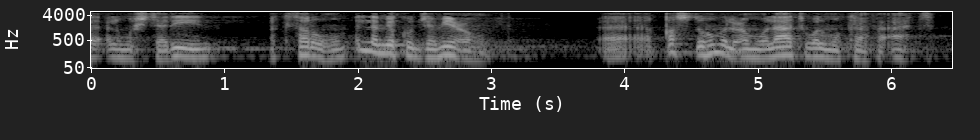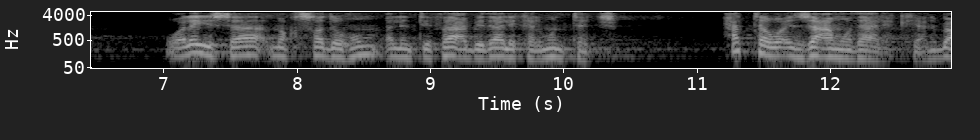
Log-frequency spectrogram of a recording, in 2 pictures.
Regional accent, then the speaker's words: Saudi Arabia; وعندنا في المملكة العربية السعودية وزارة التجارة منعت هذه الشركات

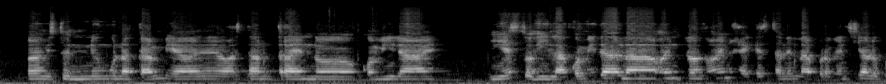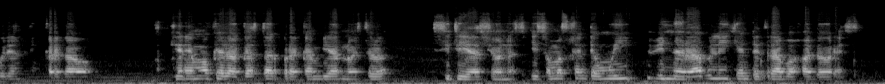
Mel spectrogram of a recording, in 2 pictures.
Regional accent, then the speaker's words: Senegal; de Senegal

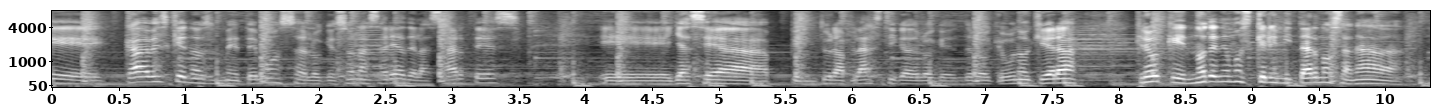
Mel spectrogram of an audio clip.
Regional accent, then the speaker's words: Guatemala; now in Argentina; En mi país, en Guatemala, existen muchas pandillas

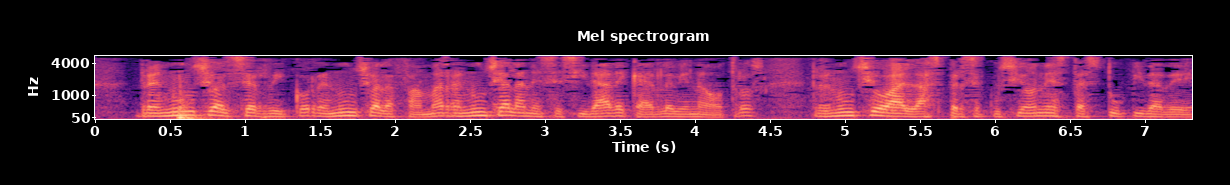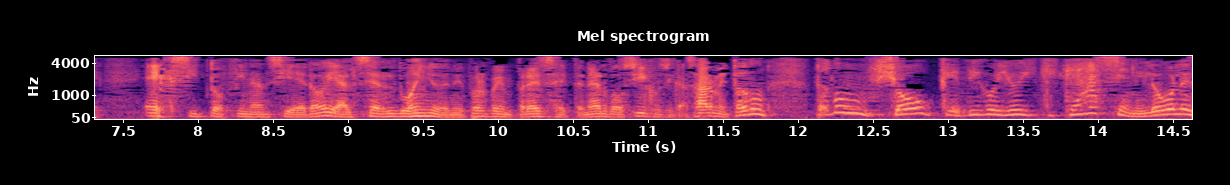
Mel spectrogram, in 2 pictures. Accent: Mexico; accent: Mexican; Pues hablo como mexicano y se acabó.

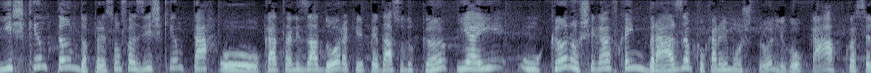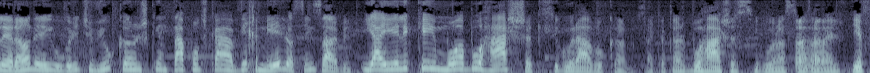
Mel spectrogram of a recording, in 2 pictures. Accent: Rio de Janeiro, Brazil; O Tucano fala que eu sou paulista enrustido, né, porque minha infância inteira eu passei, ou eu ia no shopping ou ia no aeroporto, do Rio de Janeiro, isso.

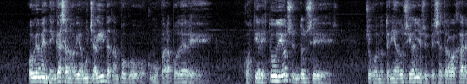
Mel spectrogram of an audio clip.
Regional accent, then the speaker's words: Buenos Aires, Argentina; Yo nací en Capital Federal, me crié en el barrio de Liniers. Mis viejos eran de Los Toldos, digamos un campesino

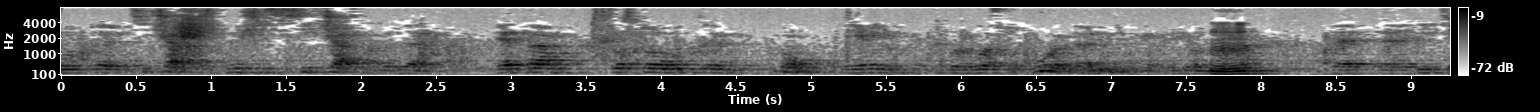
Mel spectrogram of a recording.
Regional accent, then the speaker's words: Estonia; я там из Эстонии.

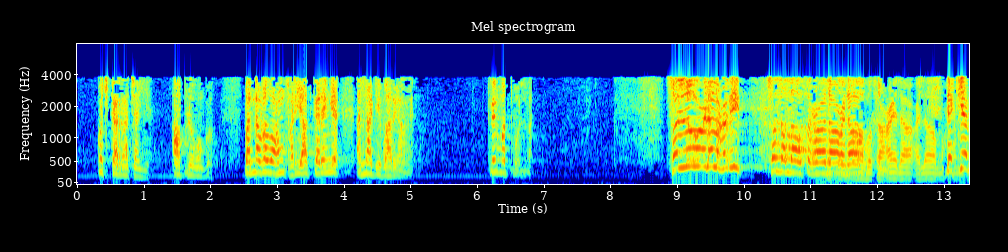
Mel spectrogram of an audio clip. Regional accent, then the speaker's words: Karachi, Sindh, Pakistan; born there; لیکن میں پاکستان میں پیدا ہوا ہوں. باب المدینہ میرا مولد ہے, میرا برتھ پیلس باب المدینہ کراچی ہے, تو ہم تو اصلاً نسلاً پاکستانی ہوں

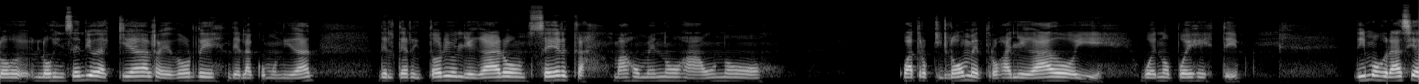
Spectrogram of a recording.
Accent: San José de Chiquitos, Santa Cruz, Bolivia; soy presidente de la Organización de Mujeres Indígenas de la Comunidad San Juan de Chiquitos, de la TCO Turboeste, municipio de San José de Chiquitos, del departamento de Santa Cruz.

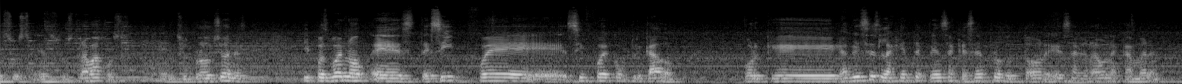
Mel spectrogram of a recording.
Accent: Jiutepec, Morelos, Mexico; yo soy de aquí de Jutepec

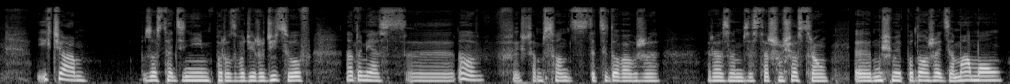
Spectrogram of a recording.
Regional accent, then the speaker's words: Puławy, Lublin Voivodeship, Poland; born there; Urodziłam się w Puławach.

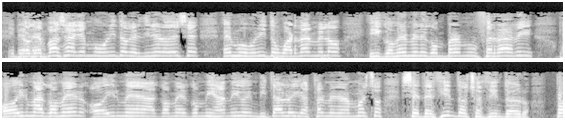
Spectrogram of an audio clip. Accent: Coripe, Andalusia, Spain; accent: Andalusian; Yo soy de Sevilla, del último pueblecito de la provincia de Sevilla, lindando con la serranía de Cádiz, que se llama la Sierra Sur. Se llama Coripe, donde es un pueblo muy bonito, una gente muy maravillosa y muy barato.

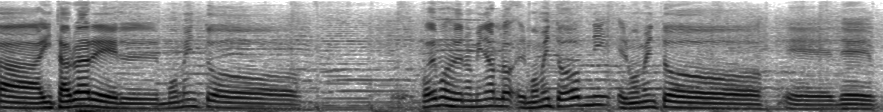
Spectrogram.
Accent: Argentina; Somos argentinos.

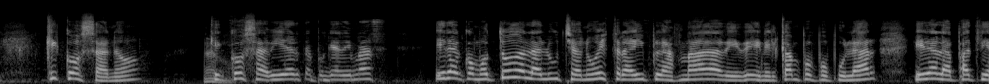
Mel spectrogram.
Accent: Uruguay; era para nosotros los uruguayos, era para nuestra colectividad

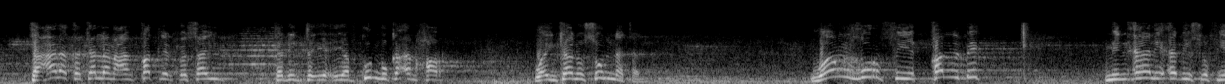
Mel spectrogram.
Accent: Tanta, Gharbia, Egypt; الذي عندنا في طنطا، وليس عندنا يعني عند جيراننا في طنطا،

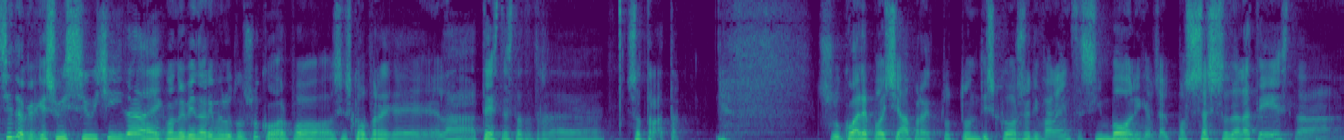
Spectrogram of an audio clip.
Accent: Costigliole, Piedmont, Italy; sarebbe Costigliole, che è il mio paese.

